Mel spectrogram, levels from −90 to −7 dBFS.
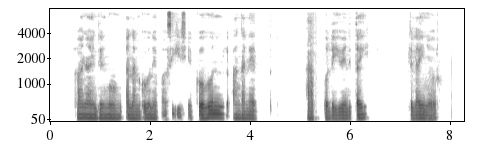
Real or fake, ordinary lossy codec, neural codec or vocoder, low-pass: real; none; none; 7.2 kHz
